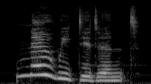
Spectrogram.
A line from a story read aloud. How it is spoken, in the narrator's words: said calmly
